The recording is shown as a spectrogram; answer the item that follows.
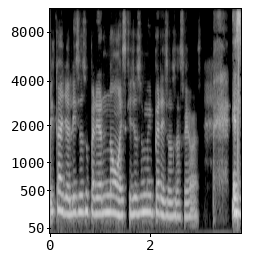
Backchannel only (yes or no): no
